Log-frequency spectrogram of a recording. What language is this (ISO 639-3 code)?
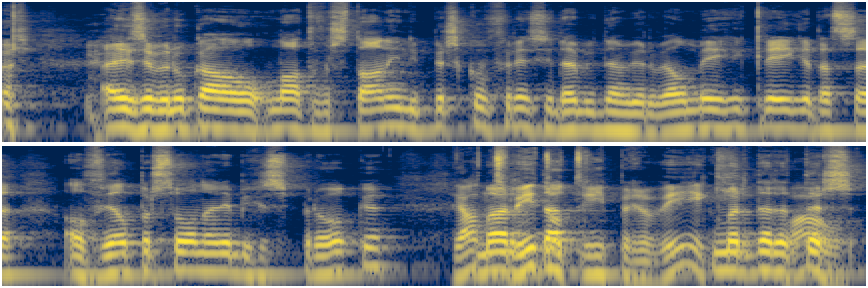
nld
